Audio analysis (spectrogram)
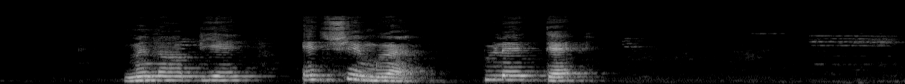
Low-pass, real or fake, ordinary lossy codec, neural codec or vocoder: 9.9 kHz; real; AAC, 32 kbps; none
